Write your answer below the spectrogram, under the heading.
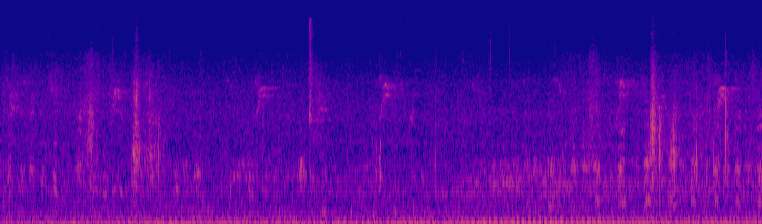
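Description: Faint, short animal calls and squeaks scattered through, over a low steady rumble.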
